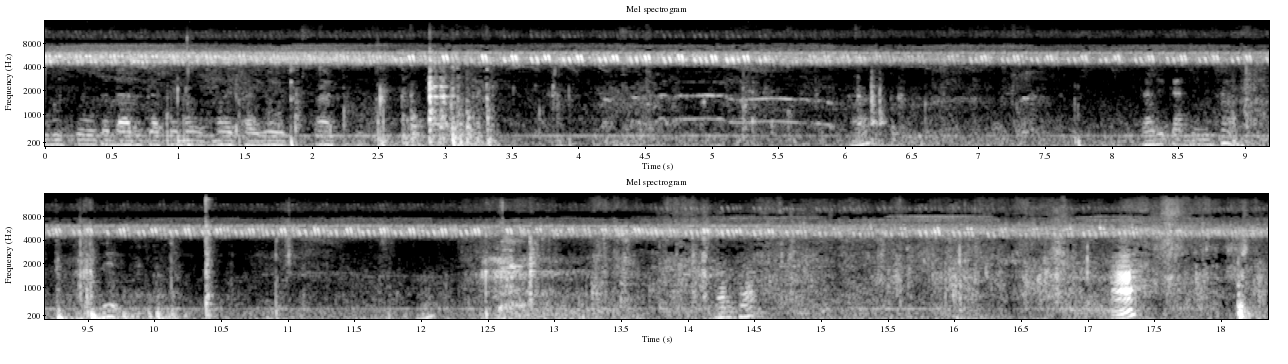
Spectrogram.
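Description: A steady, high-pitched chorus of insects runs throughout. Over it come scattered knocks and clatters of wooden pieces being picked up from a woodpile, with a louder knock near the end.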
